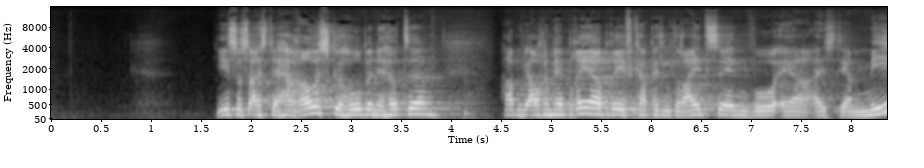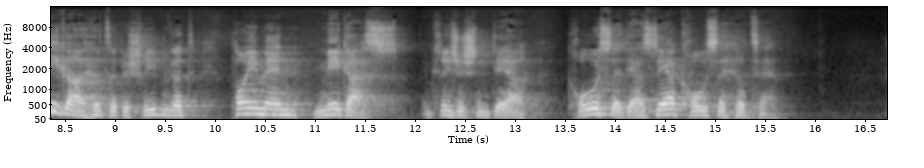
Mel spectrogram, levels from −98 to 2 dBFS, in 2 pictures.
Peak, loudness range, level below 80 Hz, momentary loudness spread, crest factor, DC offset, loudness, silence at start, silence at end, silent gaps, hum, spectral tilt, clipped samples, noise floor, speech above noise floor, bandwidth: 0 dBFS; 3 LU; -56 dBFS; 10 LU; 16 dB; under 0.1%; -15 LUFS; 1.65 s; 1.1 s; none; none; -5 dB/octave; under 0.1%; -65 dBFS; 50 dB; 15 kHz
